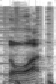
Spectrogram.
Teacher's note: Doa is English door, accented on the do, as expected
